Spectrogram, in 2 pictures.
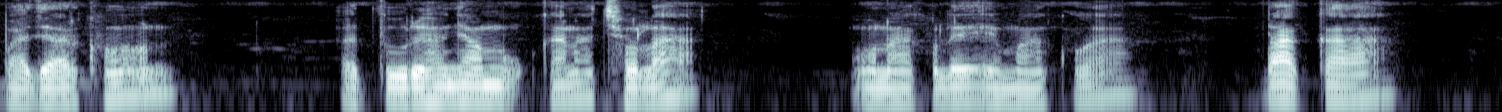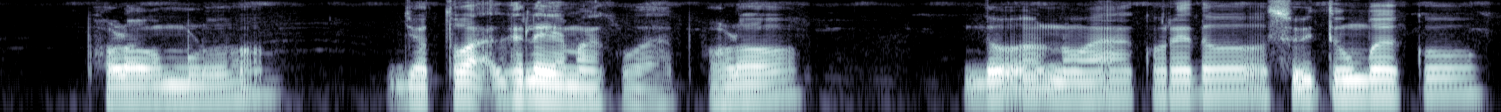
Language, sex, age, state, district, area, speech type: Santali, male, 60+, Odisha, Mayurbhanj, rural, spontaneous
